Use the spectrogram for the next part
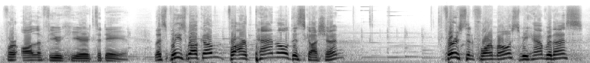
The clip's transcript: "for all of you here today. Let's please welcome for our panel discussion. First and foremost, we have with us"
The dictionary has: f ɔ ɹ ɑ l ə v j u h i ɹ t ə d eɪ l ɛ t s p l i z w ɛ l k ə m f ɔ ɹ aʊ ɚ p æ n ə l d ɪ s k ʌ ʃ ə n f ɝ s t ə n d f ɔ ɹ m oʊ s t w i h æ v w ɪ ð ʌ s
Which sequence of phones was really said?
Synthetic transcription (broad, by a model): f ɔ ɹ ɑ l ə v j u h i ɹ t ə d eɪ l ɛ t s p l i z w ɛ l k ə m f ɔ ɹ aʊ ɚ p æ n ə l d ɪ s k ʌ ʃ ə n f ɝ s t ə n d f ɔ ɹ m oʊ s t w i h æ v w ɪ ð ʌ s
